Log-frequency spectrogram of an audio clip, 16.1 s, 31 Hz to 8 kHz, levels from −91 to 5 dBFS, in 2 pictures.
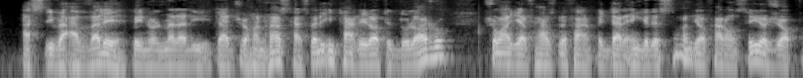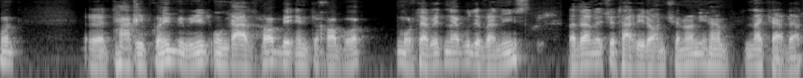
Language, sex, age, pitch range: Persian, male, 60-79, 70-90 Hz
